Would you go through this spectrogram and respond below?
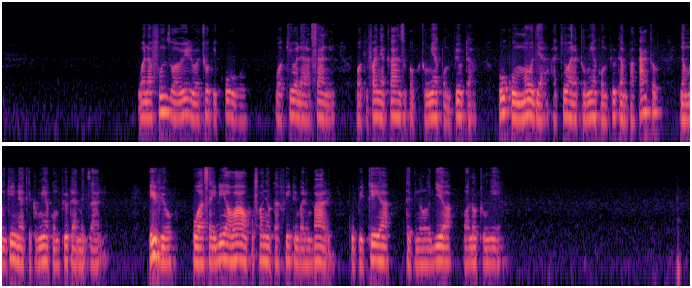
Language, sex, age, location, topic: Swahili, male, 25-35, Dar es Salaam, education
